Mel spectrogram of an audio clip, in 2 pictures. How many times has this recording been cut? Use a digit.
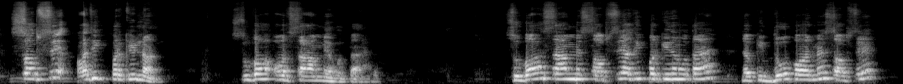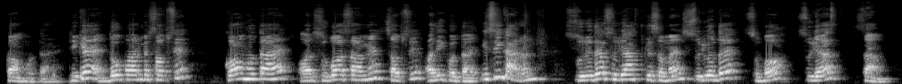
0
